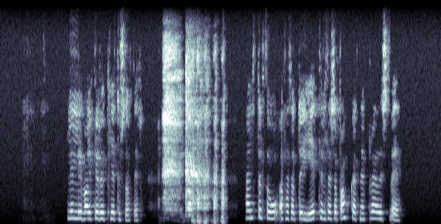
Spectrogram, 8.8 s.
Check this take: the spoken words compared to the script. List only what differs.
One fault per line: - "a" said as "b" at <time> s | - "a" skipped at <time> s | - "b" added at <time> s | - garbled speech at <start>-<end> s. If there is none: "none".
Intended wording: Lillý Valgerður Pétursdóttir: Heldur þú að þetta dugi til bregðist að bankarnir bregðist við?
- "bregðist" said as "þess" at 6.6 s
